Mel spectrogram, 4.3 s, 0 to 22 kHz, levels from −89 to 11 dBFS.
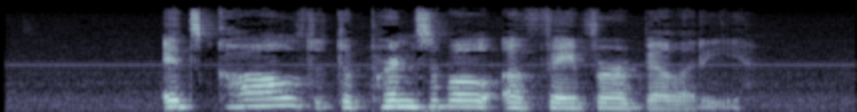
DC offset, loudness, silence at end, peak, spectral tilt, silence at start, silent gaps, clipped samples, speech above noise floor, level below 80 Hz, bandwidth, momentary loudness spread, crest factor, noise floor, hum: under 0.1%; -16 LUFS; 0.6 s; 0 dBFS; -4 dB/octave; 0.8 s; none; under 0.1%; 33 dB; -56 dBFS; 16 kHz; 9 LU; 18 dB; -49 dBFS; none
